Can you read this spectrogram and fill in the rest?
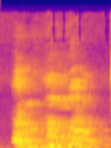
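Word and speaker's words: Ampère: 앙페르란 사람 이름입니다. 앙페르 교수님의 이름을 따가지고 암페어라고 읽어요.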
